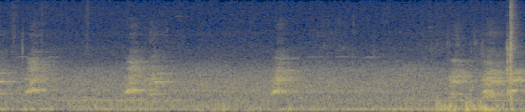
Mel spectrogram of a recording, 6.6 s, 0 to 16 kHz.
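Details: One of four neighbouring dogs barking on January 20, 2021: single sharp barks spaced about every one to two seconds, ending in a quick pair of barks, over low steady rumble.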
